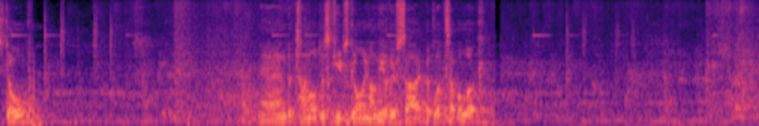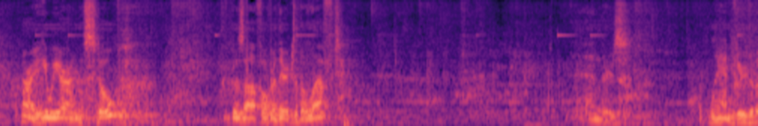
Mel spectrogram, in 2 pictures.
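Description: A man speaks calmly nearby in an echoing tunnel.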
